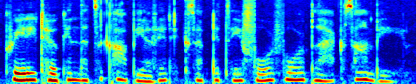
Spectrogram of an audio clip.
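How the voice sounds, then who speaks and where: A woman host speaking in a soft, breathy whisper, gently and without hurry, reading text aloud in ASMR style. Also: on the low side, fairly even intonation, moderate pace, no echo.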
